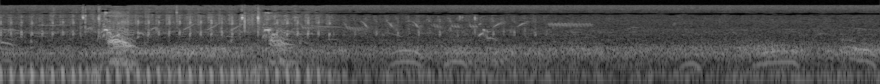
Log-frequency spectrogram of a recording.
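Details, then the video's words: Sharp-tailed grouse dancing at a spring communal lek in Idaho, males competing for hens: a fast, low drumming rattle of stamping feet for over a second, then short hooked cooing notes from several birds. "Sharptails Dance"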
